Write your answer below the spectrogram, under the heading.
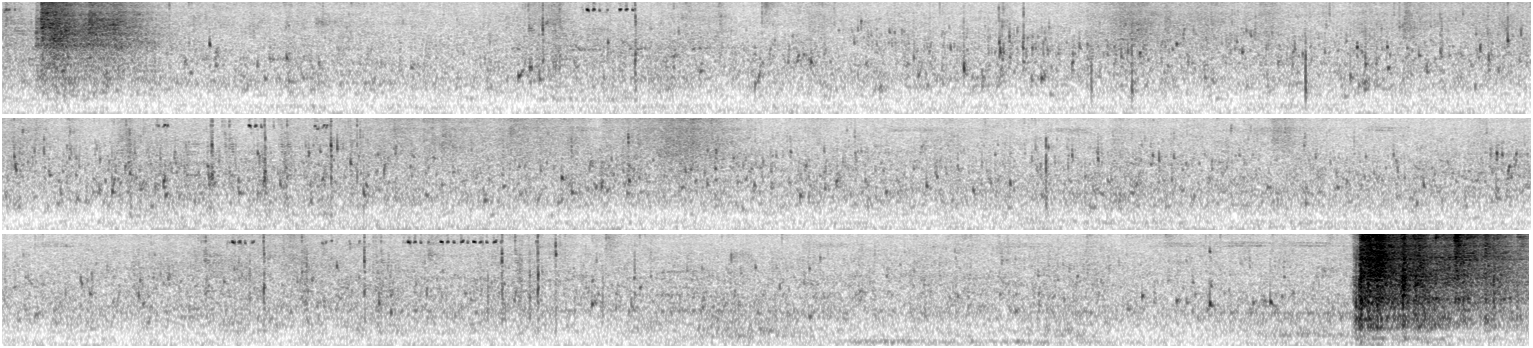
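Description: Shallow stream trickling over rocks: a steady, gentle water sound with many small splashy crackles. Near the end comes a sudden, much louder burst of noise lasting about a second.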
